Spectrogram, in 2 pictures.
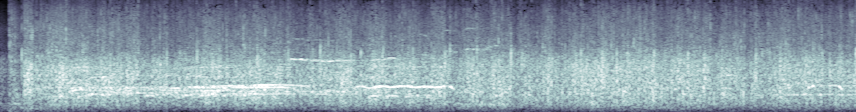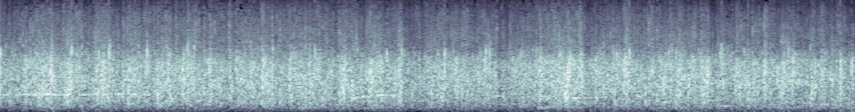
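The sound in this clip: Applause from an audience at a competition's final round, loud, dense and continuous clapping that holds steady for the whole stretch without any break.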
